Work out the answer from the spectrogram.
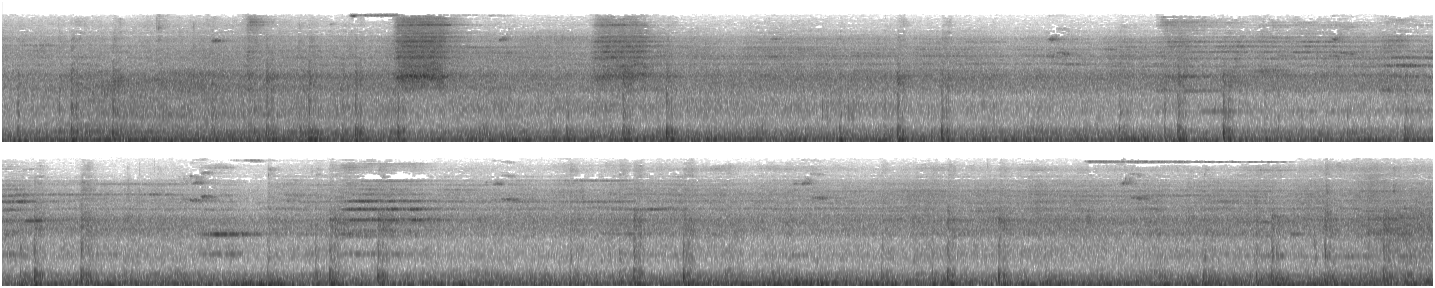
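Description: A pair of TGV Duplex high-speed trainsets running in multiple through a junction, with a steady rumble of wheels on rail and scattered clicks over the points. Brief high-pitched wheel squeals come about four and six seconds in, and again several times in the middle.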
